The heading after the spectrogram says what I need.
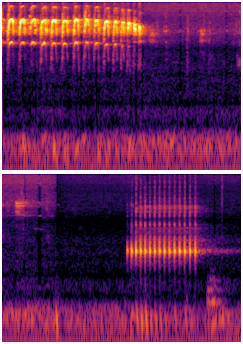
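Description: Downy Woodpecker: a fast, high whinny of about a dozen squeaky notes that slides slightly downward. A lower, buzzy rapid series follows, over a steady low hum.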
